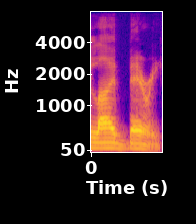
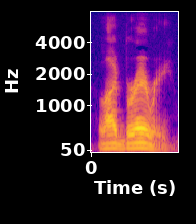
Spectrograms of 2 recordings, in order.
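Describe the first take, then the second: First: The second R sound is left out. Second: The second R sound is clearly pronounced. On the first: The speaker calls it wrong. "We don't say library. Some people pronounce it berry" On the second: The speaker calls it right. "there's another R in there, so it should be library"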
